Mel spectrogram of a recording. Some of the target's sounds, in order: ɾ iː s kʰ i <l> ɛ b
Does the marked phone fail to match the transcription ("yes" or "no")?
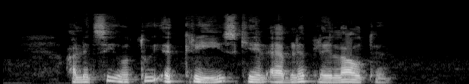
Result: no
